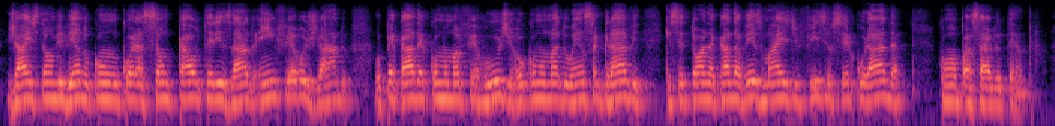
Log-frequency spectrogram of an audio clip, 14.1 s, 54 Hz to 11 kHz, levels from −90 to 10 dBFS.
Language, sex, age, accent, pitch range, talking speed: Portuguese, male, 50-69, Brazilian, 150-170 Hz, 145 wpm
